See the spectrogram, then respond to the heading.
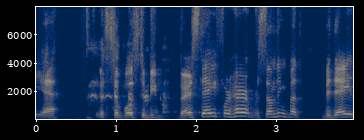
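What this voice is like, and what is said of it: Speaks English with a foreign accent. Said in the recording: “with my accent is the same”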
